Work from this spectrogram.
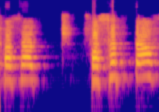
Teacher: اصل میں یہ دال اور تا کی جو مخرج ہے نا، وہ قریب المخرج ہے. تو قریب المخرج ہونے کی بنیاد پر دال کے لفظ کو نہیں نکالتے. · اس دال کو ساکن کر کے سائلنٹ کر دیتے ہیں اور تا پہ شد بیٹھا دیتے ہیں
